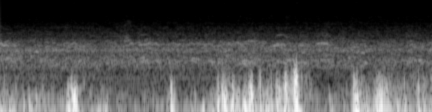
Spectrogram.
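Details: A flock of snow geese on migration near Leigh, Nebraska calls in a dense, unbroken chorus of honks. Frequent low thumps and wind rumble run underneath.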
